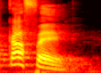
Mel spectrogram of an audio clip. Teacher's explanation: a palavra café é oxítona porque a última palavrinha a última sílaba é mais forte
